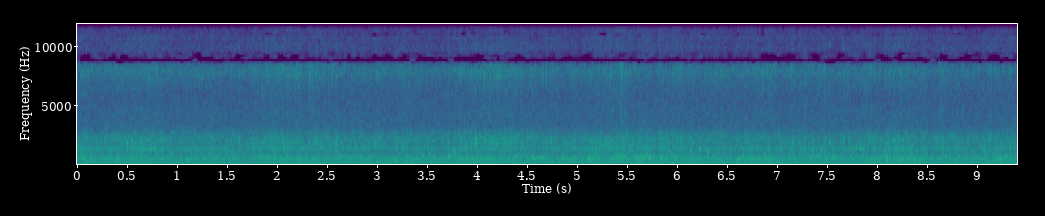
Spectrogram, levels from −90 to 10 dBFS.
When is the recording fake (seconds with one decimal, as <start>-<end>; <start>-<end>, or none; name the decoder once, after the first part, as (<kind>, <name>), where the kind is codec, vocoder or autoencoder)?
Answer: 0.0-0.9 (vocoder, BigVGAN v2); 2.1-3.3; 4.4-7.9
